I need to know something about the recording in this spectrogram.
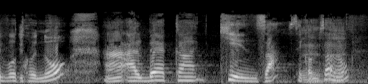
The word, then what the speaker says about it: Nkankienza: parmi ces gens-là qui n'arrivent pas à bien prononcer votre nom hein Albert k Kenza c'est comme ça non k Kenza kenzaanambo oui moambo ça j'aime à la fin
